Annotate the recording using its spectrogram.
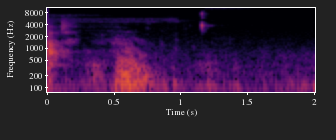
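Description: A quiet pause with faint room tone and a single short, faint click about a second in.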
